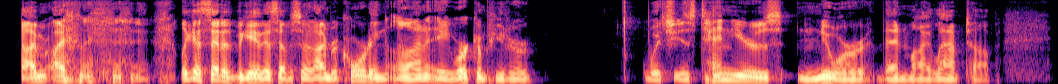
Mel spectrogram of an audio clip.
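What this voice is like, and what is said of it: Tired, exhausted-sounding voice. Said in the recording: “hear the exhaustion in my voice?”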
